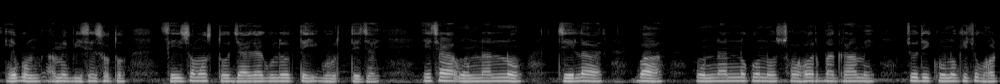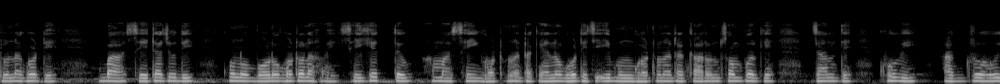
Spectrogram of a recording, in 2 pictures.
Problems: constant background noise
